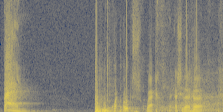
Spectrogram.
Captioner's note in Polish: śmiech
